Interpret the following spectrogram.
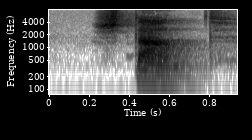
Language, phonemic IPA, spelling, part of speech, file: Dutch, /stant/, staand, adjective / verb, Nl-staand.ogg
- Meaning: present participle of staan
